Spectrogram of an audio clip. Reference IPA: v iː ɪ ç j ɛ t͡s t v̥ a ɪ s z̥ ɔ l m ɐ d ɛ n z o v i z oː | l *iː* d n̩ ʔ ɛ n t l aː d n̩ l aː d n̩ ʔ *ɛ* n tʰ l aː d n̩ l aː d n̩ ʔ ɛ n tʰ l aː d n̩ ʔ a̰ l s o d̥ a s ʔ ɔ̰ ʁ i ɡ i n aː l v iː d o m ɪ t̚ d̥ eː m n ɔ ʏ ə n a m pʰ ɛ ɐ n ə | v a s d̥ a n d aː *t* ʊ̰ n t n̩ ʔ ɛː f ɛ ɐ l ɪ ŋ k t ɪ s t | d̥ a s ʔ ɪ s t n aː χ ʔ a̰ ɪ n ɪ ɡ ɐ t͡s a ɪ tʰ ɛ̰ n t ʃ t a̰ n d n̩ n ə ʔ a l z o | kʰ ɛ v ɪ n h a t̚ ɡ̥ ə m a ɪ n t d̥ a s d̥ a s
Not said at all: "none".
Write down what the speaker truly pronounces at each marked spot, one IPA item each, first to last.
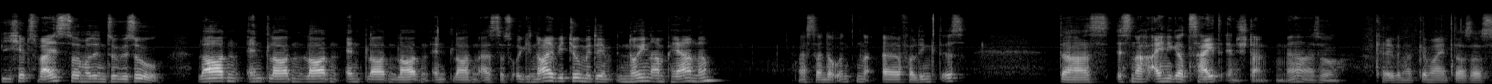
aː, ɛ, ʔ

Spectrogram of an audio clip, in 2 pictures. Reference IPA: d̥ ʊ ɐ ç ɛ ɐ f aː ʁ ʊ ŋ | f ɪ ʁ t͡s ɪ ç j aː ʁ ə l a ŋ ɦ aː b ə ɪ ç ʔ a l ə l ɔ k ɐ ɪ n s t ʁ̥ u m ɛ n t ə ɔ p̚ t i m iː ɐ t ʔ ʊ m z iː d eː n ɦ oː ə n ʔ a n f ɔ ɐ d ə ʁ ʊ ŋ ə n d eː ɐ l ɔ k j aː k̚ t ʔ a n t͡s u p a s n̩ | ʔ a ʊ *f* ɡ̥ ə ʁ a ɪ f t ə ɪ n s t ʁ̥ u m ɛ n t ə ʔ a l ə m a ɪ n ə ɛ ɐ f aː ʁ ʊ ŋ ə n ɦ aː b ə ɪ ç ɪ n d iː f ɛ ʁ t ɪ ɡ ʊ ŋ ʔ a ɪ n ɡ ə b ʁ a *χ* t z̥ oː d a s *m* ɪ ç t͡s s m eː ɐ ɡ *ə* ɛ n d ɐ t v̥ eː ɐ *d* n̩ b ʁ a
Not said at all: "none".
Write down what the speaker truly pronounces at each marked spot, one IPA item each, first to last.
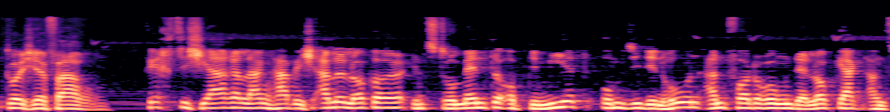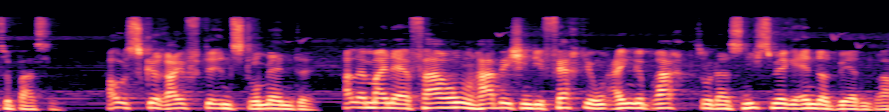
s, χ, n, ə, d

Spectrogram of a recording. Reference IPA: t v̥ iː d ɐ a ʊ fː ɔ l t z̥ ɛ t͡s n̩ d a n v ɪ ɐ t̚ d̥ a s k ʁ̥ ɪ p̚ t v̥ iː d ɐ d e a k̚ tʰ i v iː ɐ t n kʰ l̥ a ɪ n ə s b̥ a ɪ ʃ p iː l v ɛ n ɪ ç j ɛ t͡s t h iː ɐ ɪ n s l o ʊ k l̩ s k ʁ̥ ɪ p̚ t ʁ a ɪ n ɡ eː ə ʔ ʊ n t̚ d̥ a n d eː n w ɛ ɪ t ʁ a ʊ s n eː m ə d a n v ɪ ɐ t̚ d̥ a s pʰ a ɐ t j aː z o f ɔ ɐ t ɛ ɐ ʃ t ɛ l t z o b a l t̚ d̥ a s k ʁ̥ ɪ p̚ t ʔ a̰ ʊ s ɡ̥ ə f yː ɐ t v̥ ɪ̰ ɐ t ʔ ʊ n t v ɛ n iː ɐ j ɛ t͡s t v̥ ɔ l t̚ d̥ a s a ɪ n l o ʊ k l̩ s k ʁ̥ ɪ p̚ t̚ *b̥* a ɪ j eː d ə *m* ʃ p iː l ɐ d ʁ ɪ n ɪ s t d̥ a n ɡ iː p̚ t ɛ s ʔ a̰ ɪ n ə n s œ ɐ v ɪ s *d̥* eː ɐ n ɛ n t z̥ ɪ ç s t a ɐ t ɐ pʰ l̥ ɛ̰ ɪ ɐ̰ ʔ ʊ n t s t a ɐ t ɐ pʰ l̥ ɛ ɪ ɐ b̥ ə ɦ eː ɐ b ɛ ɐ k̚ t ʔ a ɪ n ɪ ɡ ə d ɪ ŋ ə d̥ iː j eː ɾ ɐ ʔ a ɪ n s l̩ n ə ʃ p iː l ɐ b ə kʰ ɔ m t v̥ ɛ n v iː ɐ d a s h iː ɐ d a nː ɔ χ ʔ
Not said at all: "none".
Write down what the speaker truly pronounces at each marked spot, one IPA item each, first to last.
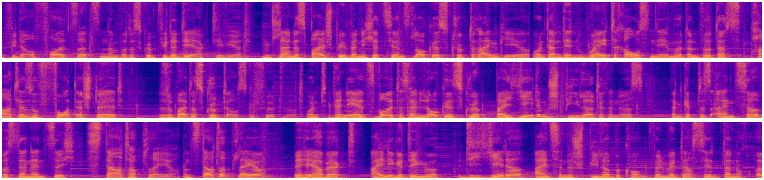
b̥, m, d̥

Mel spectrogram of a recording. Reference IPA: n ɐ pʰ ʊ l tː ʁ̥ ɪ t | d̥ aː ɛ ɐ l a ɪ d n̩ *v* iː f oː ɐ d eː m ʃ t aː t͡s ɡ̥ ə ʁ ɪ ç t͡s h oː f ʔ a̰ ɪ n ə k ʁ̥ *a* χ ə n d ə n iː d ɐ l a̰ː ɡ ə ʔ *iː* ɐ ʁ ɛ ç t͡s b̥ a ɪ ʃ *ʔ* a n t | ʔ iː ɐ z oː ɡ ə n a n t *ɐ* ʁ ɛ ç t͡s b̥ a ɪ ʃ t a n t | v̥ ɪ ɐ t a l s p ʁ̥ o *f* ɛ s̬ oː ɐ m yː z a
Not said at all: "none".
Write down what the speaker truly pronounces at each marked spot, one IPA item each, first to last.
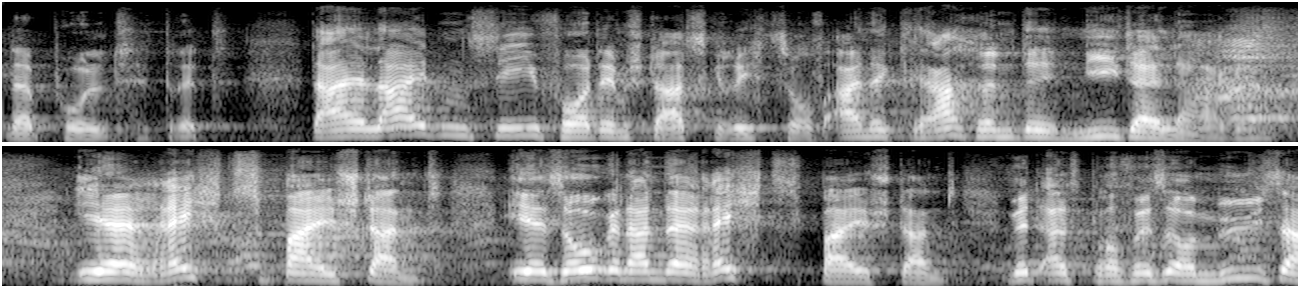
z, a, iː, t, ɐ, f

